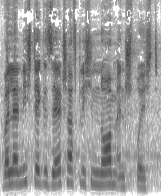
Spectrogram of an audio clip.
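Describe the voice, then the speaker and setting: A woman voices a worldly, self-assured man in an adult audiobook. He talks smoothly and persuasively, with a teasing edge. The voice stays fairly high, with faint noise behind it. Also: moderate pace, natural voice. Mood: seductive. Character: confident seductive grown man, calm and worldly. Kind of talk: audiobook reading.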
